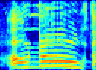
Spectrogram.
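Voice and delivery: high, loud drawn-out dismay; hammed-up cry of dismay; dismayed wail. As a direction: wail it in story-time despair. Rabbi finds the wrong group.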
